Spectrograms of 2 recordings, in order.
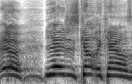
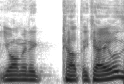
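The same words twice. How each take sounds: First: High, urgent panicked insistence; imitated frantic supervisor, pitched high; full stressing. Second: Said in the usual way. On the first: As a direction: order it in a fluster. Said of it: "he's, like, full stressing". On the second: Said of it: "perfectly calm".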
